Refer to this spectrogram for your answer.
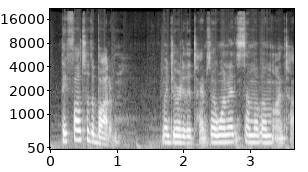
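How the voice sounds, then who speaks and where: A woman's fairly high-pitched voice with music in the background. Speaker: crafting video creator. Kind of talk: voiceover tutorial. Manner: fast; casual, with fillers.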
